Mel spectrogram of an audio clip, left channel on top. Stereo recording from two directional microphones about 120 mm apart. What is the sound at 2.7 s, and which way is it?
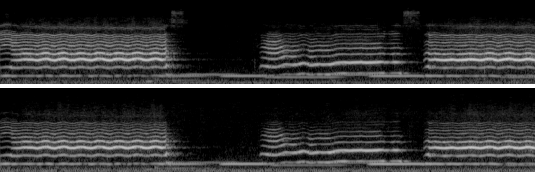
Singing, 25° left (ahead or behind).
